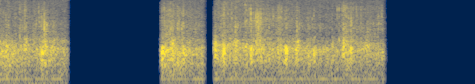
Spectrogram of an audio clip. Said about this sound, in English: Somebody ought to clap and put their hands together for the Lord.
